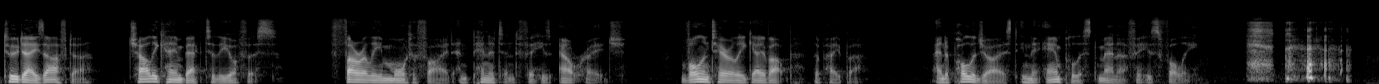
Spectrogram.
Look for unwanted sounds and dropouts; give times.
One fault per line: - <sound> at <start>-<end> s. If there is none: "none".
- laugh at 12.5-13.5 s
